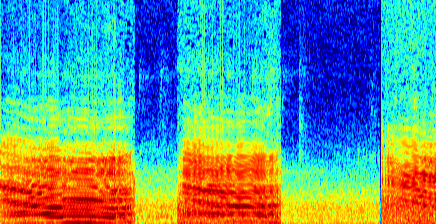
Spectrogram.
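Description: Deer calling: three drawn-out, pitched calls of about a second each, each rising and then falling slightly in pitch, with short pauses between them.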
